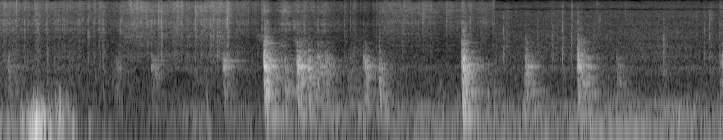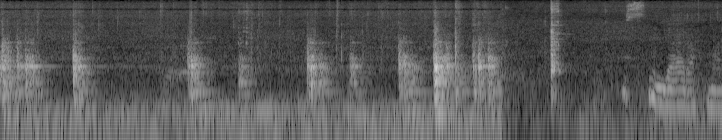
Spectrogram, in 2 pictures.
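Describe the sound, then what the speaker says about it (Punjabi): Sliced onion for a tadka crackles and sizzles in hot oil for rice in a village kitchen during wedding preparations, a continuous close frying hiss broken by repeated stirring scrapes and knocks, with no speech. "ਇਹ ਨਾ ਪਿਆਜ਼ ਤਾਂ ਮੈਂ ਲਾਉਣ ਲੱਗੀ ਆ ਤੁੜਕਾ"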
